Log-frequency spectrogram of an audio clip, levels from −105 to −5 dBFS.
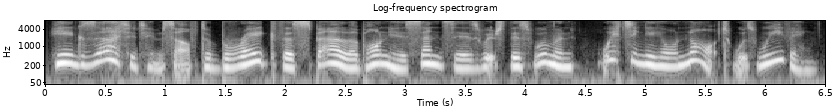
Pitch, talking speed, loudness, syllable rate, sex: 220 Hz, 165 wpm, -17 LUFS, 4.5 syllables/s, female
